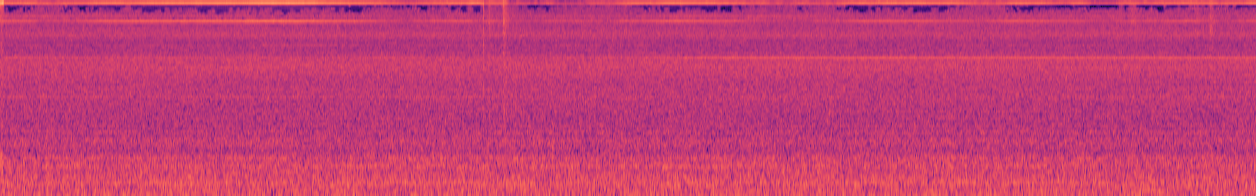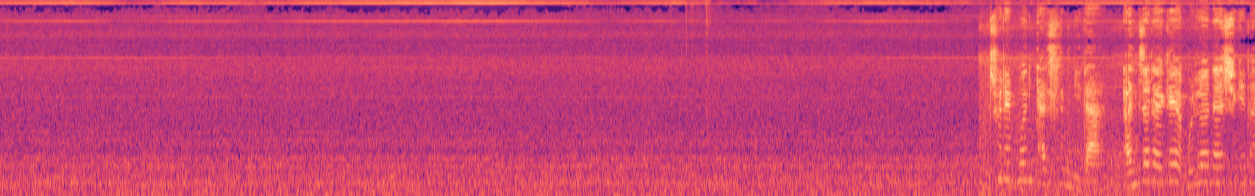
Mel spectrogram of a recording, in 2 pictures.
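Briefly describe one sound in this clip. A train carriage hums with a low, steady rumble.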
